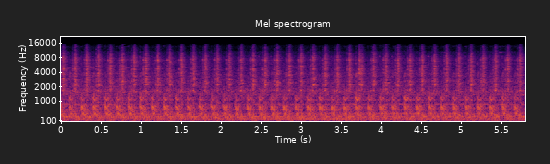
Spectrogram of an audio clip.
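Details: Witte diesel generator, unstarted 45 years, refilled with water and three gallons of oil: steady even chuffing about three per second with clattery top end, runs healthy.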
